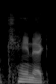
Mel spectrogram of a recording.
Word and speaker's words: Keineg: okay nak kan AC now your name is spelled Kei NE g pronounced k nak nak Cattell k neck joins me here in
